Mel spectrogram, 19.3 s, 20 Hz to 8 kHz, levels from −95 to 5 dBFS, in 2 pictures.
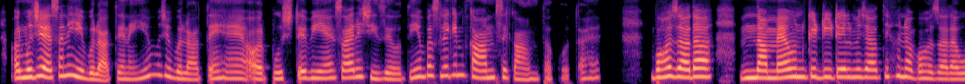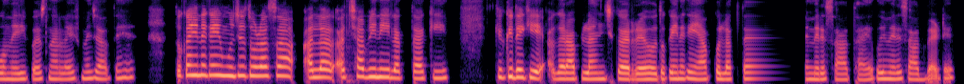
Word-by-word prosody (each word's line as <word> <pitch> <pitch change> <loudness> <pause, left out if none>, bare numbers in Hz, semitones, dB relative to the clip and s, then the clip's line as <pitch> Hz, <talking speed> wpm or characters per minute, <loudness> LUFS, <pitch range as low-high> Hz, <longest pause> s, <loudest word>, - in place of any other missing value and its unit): और 250 - +4
मुझे 280 +4 +7
ऐसा 275 +4 +2
नहीं 335 -2 +4
है 265 - +4
बुलाते 215 0 -1
नहीं 210 +3 -5
हैं, 310 - 0
मुझे 340 -4 -3
बुलाते 210 -6 -3
हैं 230 -3 -3
और 210 0 0
पूछते 225 +2 -1
भी 245 0 -1
हैं, 240 +1 -1
सारी 265 +2 +1
चीज़ें 220 -6 -2
होती 205 +6 -6
हैं 295 - +2
बस 330 0 -2
लेकिन 350 +2 -1
काम 260 -1 +2
से 270 0 -3
काम 210 -1 -5
तक - - -11
होता 230 - -13
है। 245 +3 -9 0.5
बहुत 285 +3 +5
ज़्यादा 290 0 +6 0.3
ना 255 +1 +6
मैं 250 +2 +4
उनके 290 0 +4
डिटेल 280 +1 +2
में 280 0 +1
जाती 275 +2 0
हूँ - - +3
ना 285 - +2
बहुत 235 -1 -3
ज़्यादा 210 -1 -1
वो 210 +1 -2
मेरी 210 +1 -4
पर्सनल 210 -1 -5
लाइफ़ 210 +3 -6
में 230 - -4
जाते 235 +1 -6
हैं। 260 +1 -6 0.4
तो - - -3
कहीं 350 0 +3
न 350 - +2
कहीं 350 0 +2
मुझे 330 0 +2
थोड़ा-सा 325 -1 +1 0.2
अल 265 +2 +1
अच्छा 275 +4 -2
भी 290 0 +2
नहीं 280 -1 +3
लगता 240 -1 -3
कि 245 +2 -6 0.5
क्योंकि 280 +1 0
देखिए 265 -3 +2
अगर 215 0 -2
आप 215 +2 -2
लंच 215 0 -2
कर 205 -1 +3
रहे 200 0 0
हो 205 0 +1
तो 215 +1 -6
कहीं 220 -1 -2
न - - -2
कहीं 220 -3 -2
आपको 215 +1 -4
लगता 210 +1 -4
है 220 0 -11 0.4
मेरे 205 0 -3
साथ 195 -3 -8
आए, 190 +1 -7
कोई 220 0 -3
मेरे 215 +1 -3
साथ 200 -4 -6
बैठे 200 - -7
245 Hz, 250 wpm, -19 LUFS, 215-280 Hz, 0.5 s, मुझे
